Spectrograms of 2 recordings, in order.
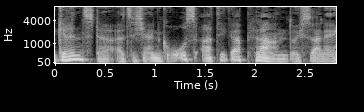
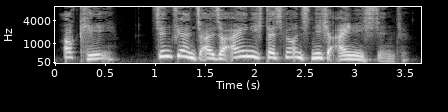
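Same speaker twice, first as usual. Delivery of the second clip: put-on higher, louder girlish complaint; sulky little racer; Vanellope; 10 semitones higher, 4 dB louder than usual. A narrator's reading. Vanellope complains to Ralf, higher and sulky.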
